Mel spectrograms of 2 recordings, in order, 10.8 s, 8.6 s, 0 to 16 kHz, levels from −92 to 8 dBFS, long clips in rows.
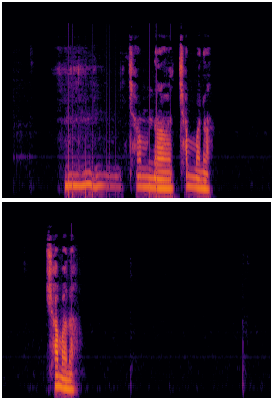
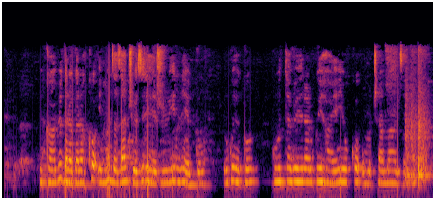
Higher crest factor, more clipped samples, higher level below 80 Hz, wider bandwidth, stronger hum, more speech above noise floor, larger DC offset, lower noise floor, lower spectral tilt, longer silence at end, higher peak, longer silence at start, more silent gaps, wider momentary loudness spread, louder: first, 28 dB vs 16 dB; neither; second, -60 dBFS vs -50 dBFS; first, 9.4 kHz vs 8 kHz; neither; first, 59 dB vs 22 dB; neither; first, -84 dBFS vs -40 dBFS; about the same, -5 dB/octave vs -4.5 dB/octave; first, 3.9 s vs 0 s; about the same, -4 dBFS vs -2 dBFS; first, 1.25 s vs 0.1 s; neither; first, 18 LU vs 10 LU; second, -27 LUFS vs -19 LUFS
